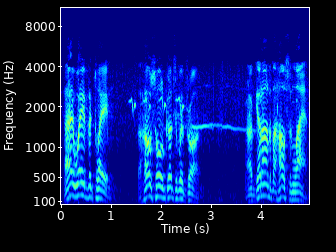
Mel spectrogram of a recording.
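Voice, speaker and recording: An actor playing a greedy, pompous, hard-hearted land grabber in a 1950s radio western, clipped and indignant in manner. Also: male voice, on the high side, very animated, normal speed, noisy background. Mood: indignant, impatient. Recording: muffled old radio recording.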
